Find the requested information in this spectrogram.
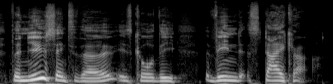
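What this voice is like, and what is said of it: Put-on German accent. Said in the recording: “I feel like I'm putting a German accent in there. when you have some of those harsh consonants like that, like Steiker sounds like it has to have a German accent.”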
